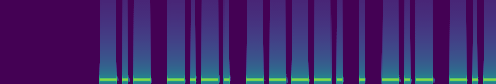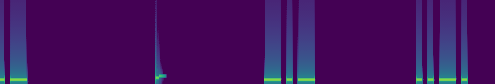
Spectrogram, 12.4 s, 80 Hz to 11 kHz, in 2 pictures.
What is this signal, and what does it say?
Morse code, heard as a keyed tone, about 17 wpm, spaced as for 13 wpm, 700 Hz. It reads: KC9EKY KF
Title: USA Call Signs - 6 Characters - 6x Character Spacing - 17wpm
